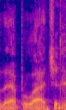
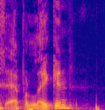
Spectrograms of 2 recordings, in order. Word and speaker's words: Apalachin: If you remember last week, we learned how to pronounce Apalachin. It's not Appalachian, it's Apalachin.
